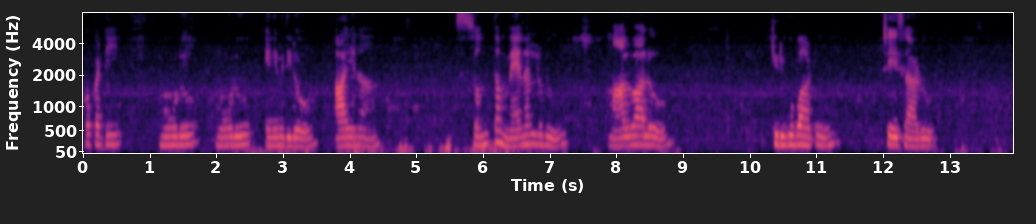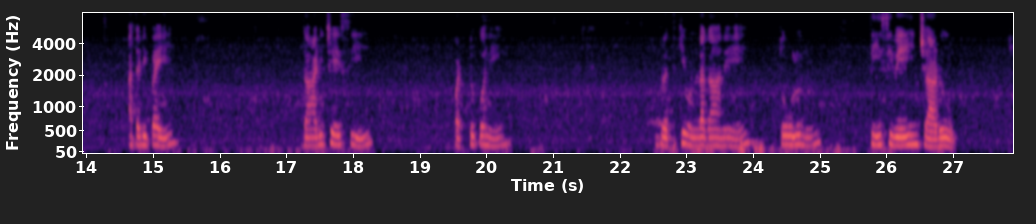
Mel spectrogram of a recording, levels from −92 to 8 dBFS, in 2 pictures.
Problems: none marked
